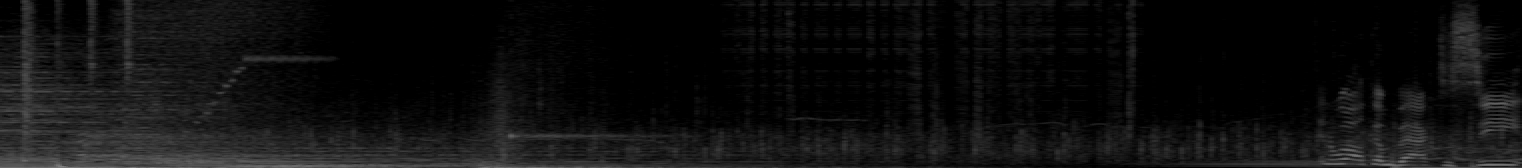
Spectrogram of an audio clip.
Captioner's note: applause and cheers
